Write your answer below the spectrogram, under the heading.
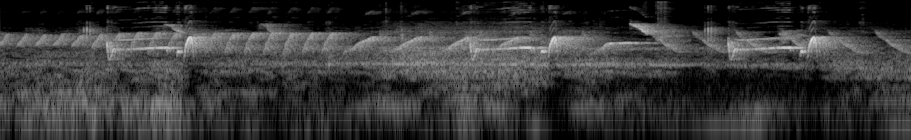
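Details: Bar-winged prinia in lively full song, meant as a master recording for training cage birds: rapid runs of sharp, high chirped notes, repeated in quick phrases about every second, with a faint steady hum underneath.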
